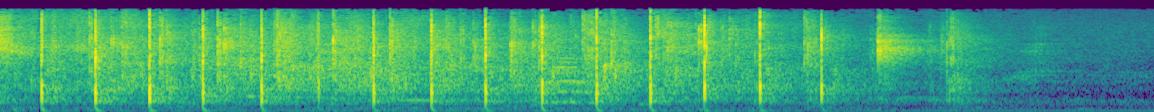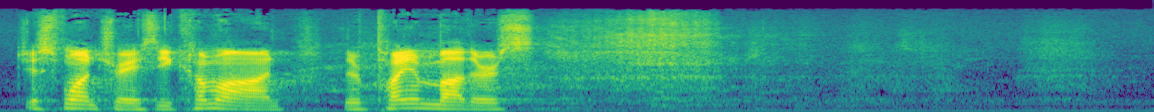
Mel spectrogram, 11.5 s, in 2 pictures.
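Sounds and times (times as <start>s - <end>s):
applause: 0.0s - 5.0s
speech: 5.9s - 8.7s.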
